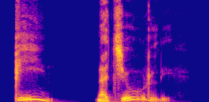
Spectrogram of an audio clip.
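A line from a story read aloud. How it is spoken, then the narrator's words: Whispering. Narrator (Russian): прошептал великий механик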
